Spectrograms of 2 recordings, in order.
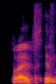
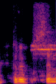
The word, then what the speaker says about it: trypsin: ट्राइप्सिन नहीं, ट्रिप्सिन में।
